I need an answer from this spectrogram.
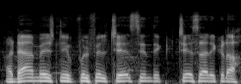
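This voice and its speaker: A man's voice: fairly high pitch, fairly even intonation, fast, a little mellow. A man with a Telugu accent gives live ball-by-ball cricket commentary, mixing in English and often starting his phrases with "So". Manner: starts phrases with "So", repeats himself.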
